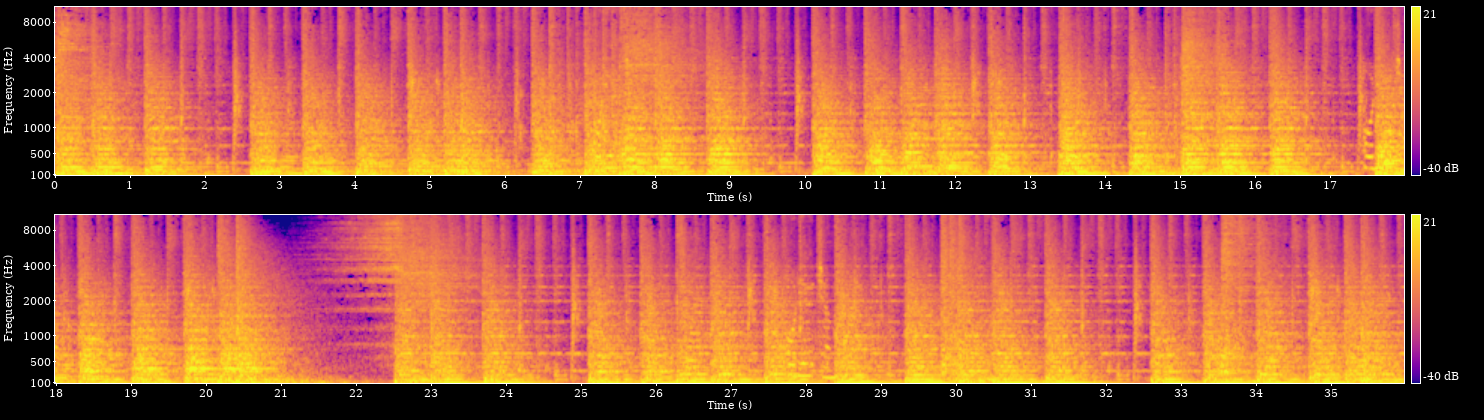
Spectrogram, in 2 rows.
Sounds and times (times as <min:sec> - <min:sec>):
Music: 0:00.0 - 0:35.9.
